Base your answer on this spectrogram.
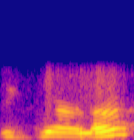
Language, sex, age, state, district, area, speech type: Kannada, female, 18-30, Karnataka, Shimoga, rural, conversation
